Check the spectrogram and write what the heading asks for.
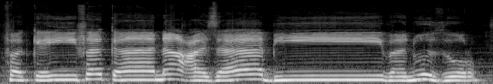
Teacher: فا کو لمبا نہیں کرنا، کانا نون کو لمبا نہیں کرنا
